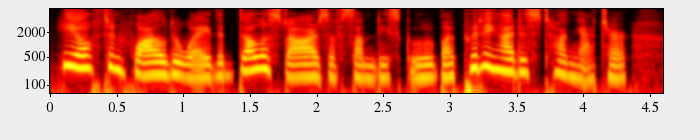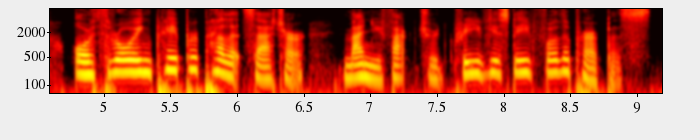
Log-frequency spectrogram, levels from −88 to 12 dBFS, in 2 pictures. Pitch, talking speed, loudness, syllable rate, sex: 190 Hz, 185 wpm, -19 LUFS, 4.4 syllables/s, female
